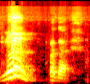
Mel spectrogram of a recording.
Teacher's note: É a antepenúltima sílaba, a forte. Lâmpada. Tem acento. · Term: proparoxítona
